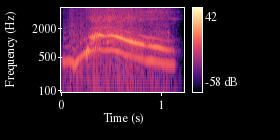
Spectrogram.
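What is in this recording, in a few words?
female wow; People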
